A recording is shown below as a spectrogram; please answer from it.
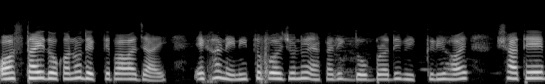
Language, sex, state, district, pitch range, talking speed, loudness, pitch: Bengali, female, West Bengal, Malda, 235-275 Hz, 155 wpm, -18 LUFS, 255 Hz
